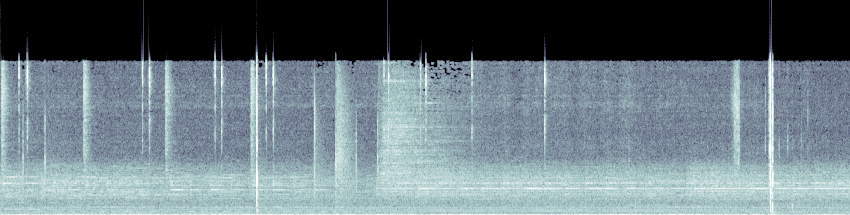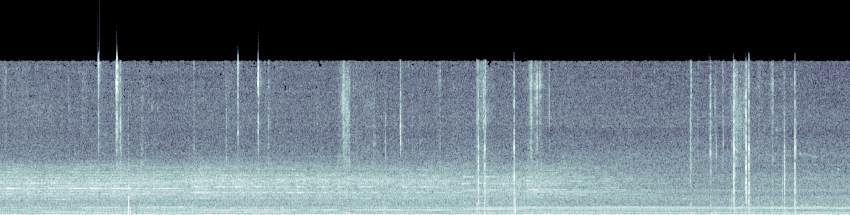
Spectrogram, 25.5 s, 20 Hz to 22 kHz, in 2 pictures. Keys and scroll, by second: 11.6 Right, 12.1 Up, 13.9 space, 16.1 space, 18.3 Up, 23.1 ctrl+c, 24.6 Left.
